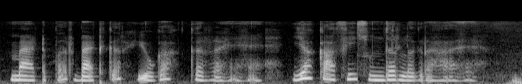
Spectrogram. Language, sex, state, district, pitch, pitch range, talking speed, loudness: Maithili, female, Bihar, Darbhanga, 200 Hz, 185-220 Hz, 150 wpm, -17 LUFS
